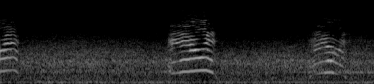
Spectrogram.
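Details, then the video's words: Pet macaw parrot talking: three loud, harmonic, arched calls, each about half a second or less, separated by pauses over a faint steady background hum. "Macaw talking"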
